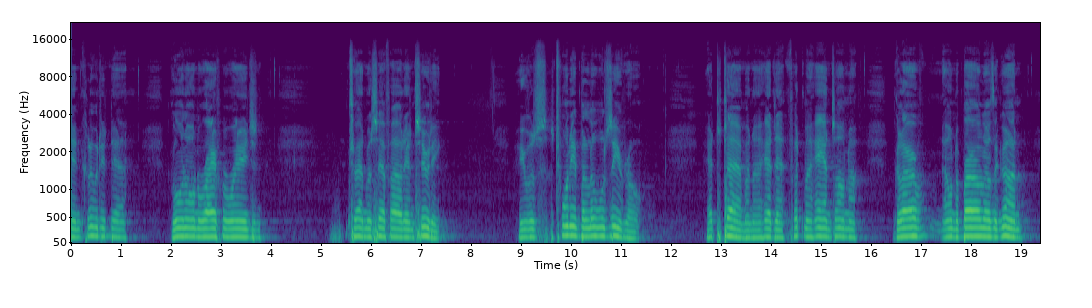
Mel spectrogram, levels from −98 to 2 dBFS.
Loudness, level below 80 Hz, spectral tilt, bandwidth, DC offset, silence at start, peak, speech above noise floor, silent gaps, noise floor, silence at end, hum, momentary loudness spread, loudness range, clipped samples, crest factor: -30 LUFS; -64 dBFS; -8 dB/octave; 11.5 kHz; under 0.1%; 0 s; -14 dBFS; 46 dB; none; -75 dBFS; 0.3 s; none; 12 LU; 4 LU; under 0.1%; 16 dB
